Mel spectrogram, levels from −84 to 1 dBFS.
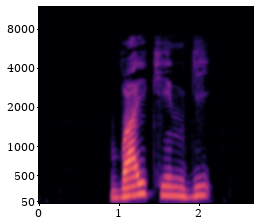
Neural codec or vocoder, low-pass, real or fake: none; 7.2 kHz; real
